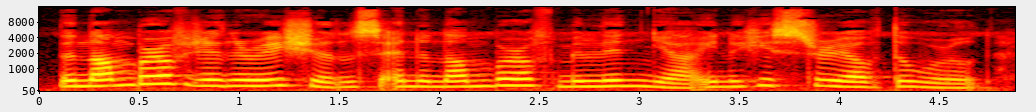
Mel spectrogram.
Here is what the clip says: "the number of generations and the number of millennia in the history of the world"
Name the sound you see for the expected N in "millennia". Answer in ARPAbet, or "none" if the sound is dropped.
N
